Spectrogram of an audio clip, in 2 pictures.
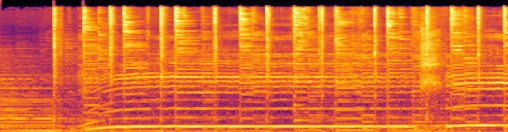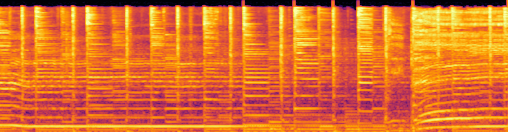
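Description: Instrumental stretch of a folk song: a steadily strummed acoustic guitar under a long held melodic line that slides up into its note about a second in and again near the end.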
